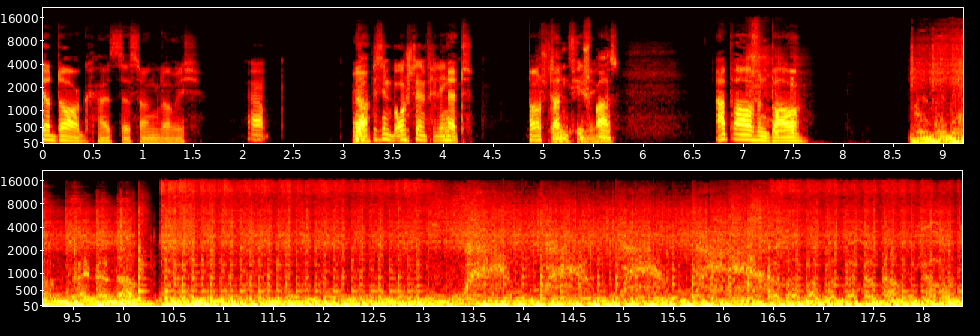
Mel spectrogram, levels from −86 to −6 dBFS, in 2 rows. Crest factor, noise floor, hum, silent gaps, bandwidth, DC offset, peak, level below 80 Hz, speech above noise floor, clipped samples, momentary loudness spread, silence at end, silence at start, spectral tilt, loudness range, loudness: 18 dB; -82 dBFS; none; 8.26-8.65 s; 17 kHz; under 0.1%; -6 dBFS; -26 dBFS; 56 dB; under 0.1%; 12 LU; 0 s; 0 s; -5.5 dB/octave; 6 LU; -24 LUFS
